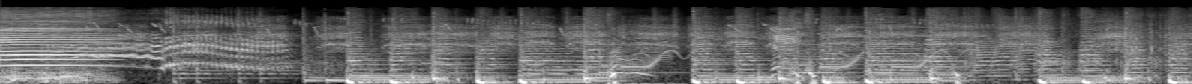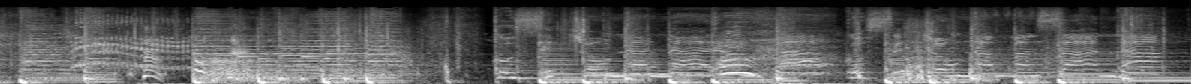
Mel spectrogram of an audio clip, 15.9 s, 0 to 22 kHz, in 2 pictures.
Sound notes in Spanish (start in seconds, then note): 0.0 Grito; 0.3 Sonido de cotorras; 7.1 Música alegre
